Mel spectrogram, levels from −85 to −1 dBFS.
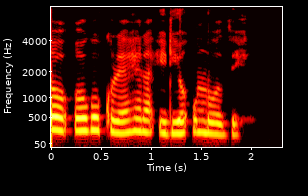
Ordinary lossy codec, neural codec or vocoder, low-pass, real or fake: none; codec, 16 kHz, 8 kbps, FreqCodec, larger model; none; fake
